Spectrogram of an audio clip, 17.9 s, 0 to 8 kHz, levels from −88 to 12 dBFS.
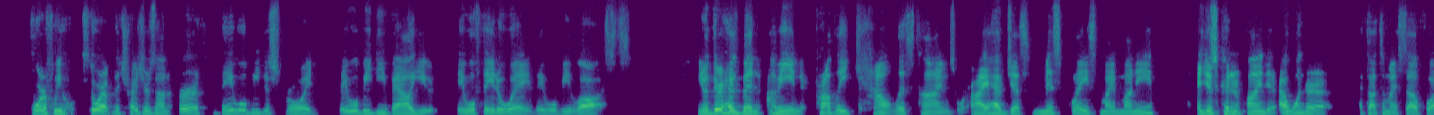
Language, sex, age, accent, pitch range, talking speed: English, male, 30-49, American, 140-180 Hz, 175 wpm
